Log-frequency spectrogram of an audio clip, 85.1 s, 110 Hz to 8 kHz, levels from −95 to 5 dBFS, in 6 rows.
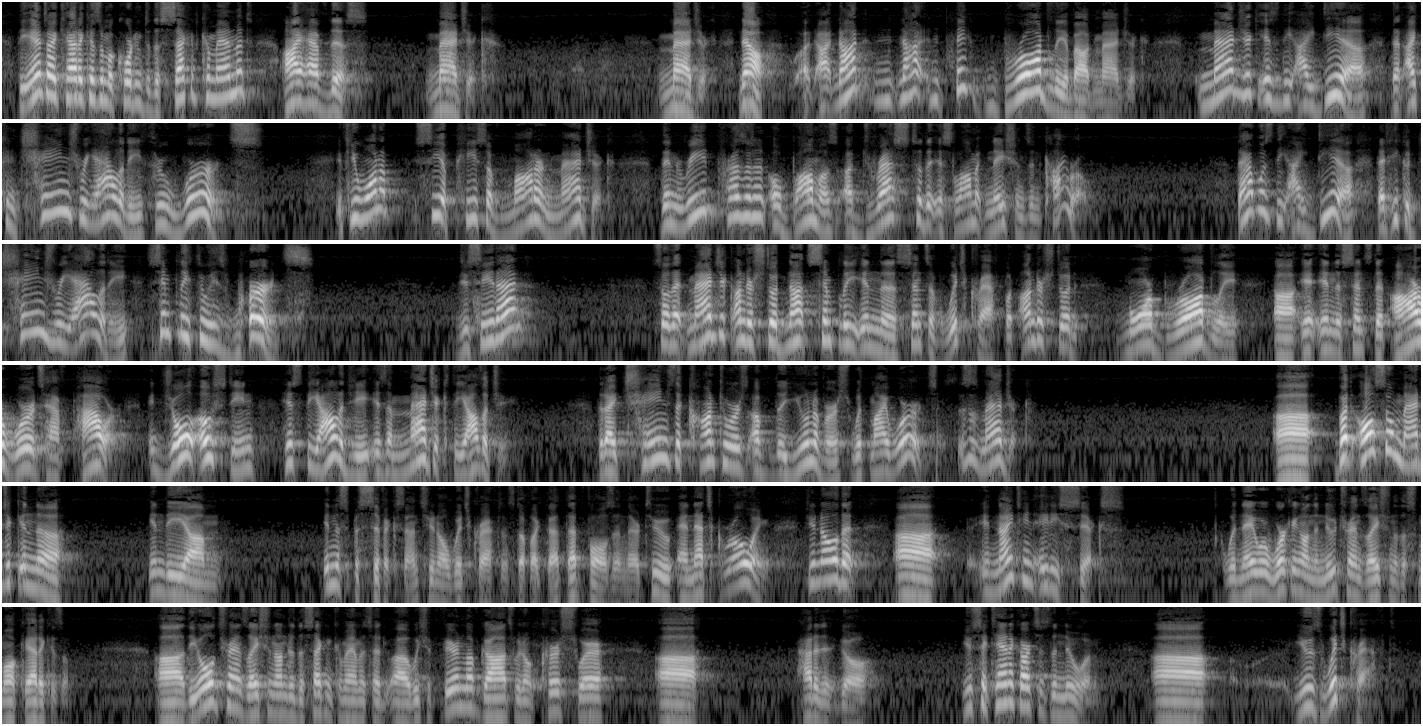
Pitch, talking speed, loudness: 215 Hz, 140 wpm, -23 LUFS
